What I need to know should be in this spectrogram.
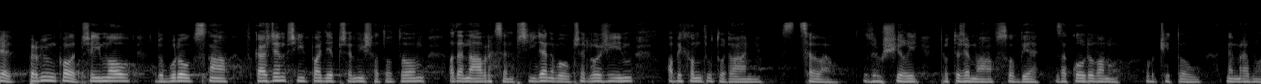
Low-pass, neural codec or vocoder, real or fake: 7.2 kHz; codec, 16 kHz, 2 kbps, FreqCodec, larger model; fake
